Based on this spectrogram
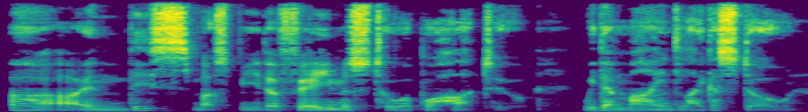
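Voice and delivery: slow, soft, otherworldly coo; an unseen evil voice teasing a hero; cooing villain. Acted. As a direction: purr the mockery sweetly. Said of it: "the mysterious voice cooed".

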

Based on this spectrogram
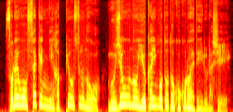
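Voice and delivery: ordinary delivery, nothing marked

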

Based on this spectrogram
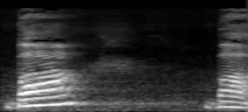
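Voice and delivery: বা, বা said as two separate beats; syllable by syllable, বা then বা; split into syllables. Shown as a demonstration. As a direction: pause between each বা. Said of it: "আমরা বলছি যে".

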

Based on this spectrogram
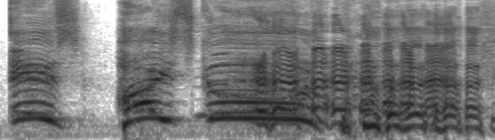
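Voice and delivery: high, slow shout through laughter; laughing shout. Real, not acted. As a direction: yell it while cracking up.

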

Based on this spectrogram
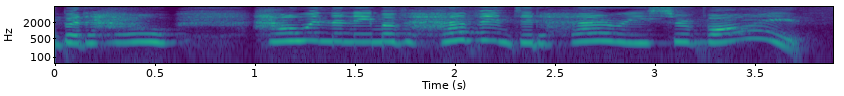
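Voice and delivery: put-on high, indignant older woman; high stern witch in disbelief; shocked McGonagall. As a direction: voice her outrage in a lifted register. McGonagall voiced, outraged disbelief.

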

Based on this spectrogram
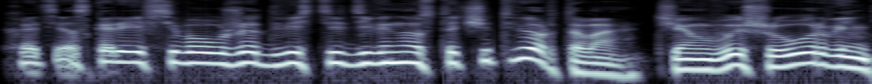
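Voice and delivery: usual speaking voice

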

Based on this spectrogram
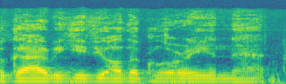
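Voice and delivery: ordinary talk, nothing marked

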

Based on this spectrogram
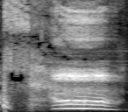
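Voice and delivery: loud, sharp gasp of fright; frightened gasp. Real, not acted. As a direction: gasp as if badly startled. Fright after close attack.

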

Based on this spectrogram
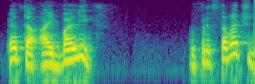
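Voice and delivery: normal talking voice

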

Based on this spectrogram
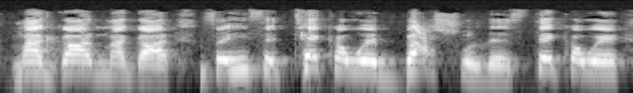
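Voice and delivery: loud, emphatic preacher's delivery; loud prophetic exhortation; forceful preaching. Real, not acted.

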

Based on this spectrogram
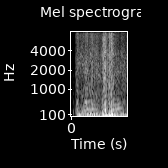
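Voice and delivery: loud call across the map; shouting to a teammate mid-fight, loud. Real, not acted. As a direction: yell it out to Zeynep.

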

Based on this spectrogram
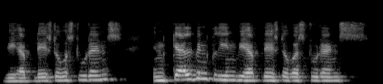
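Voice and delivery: ordinary talk, nothing marked

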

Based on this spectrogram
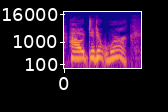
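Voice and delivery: high loud cry; sharp high exclamation of distress; cried out. A narrator's reading. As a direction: burst out desperately. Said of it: "I cried".

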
